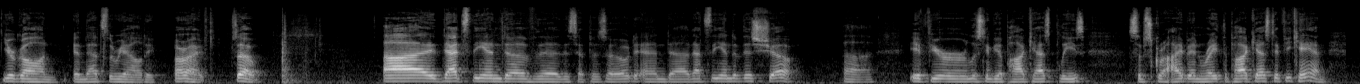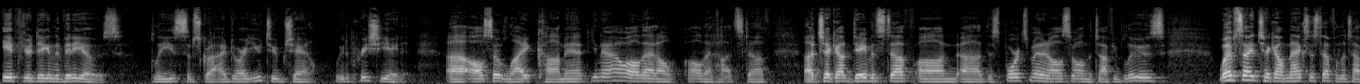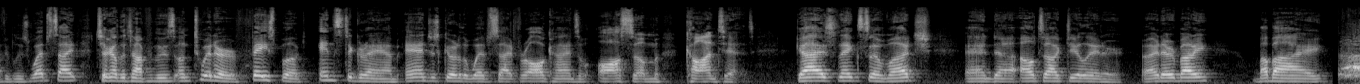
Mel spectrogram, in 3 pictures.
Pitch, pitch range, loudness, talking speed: 135 Hz, 125-150 Hz, -22 LUFS, 190 wpm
